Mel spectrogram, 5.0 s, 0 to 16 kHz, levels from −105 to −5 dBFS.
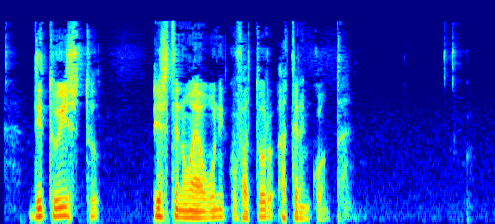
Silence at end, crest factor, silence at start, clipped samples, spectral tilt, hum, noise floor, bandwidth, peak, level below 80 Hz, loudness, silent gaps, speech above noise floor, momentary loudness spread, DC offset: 1.5 s; 20 dB; 0.3 s; under 0.1%; -5 dB/octave; none; -78 dBFS; 11.5 kHz; -10 dBFS; -56 dBFS; -28 LUFS; none; 51 dB; 16 LU; under 0.1%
